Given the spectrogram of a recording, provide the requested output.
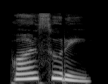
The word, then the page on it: ಪಲ್ಲಿಸರ: palli sara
